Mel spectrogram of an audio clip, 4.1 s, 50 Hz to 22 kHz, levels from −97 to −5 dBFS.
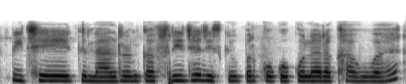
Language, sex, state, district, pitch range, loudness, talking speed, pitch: Hindi, female, Jharkhand, Deoghar, 215-235 Hz, -15 LUFS, 205 wpm, 220 Hz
